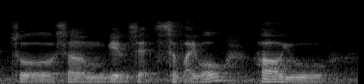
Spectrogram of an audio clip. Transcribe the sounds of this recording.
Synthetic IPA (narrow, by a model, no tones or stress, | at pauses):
sosãmɡẽmsdɛt̚səvaɪvəl | hawju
